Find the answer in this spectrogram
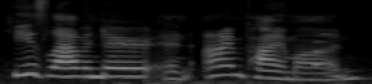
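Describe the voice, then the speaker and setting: A woman voicing an excitable, indignant little companion character from a video game. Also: sits high, slow pace, heavily acted. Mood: matter-of-fact.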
